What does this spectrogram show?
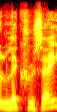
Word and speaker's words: Le Creuset: and the conversation continues where Mindy says, oh, Le Creuset, it's pronounced like that.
